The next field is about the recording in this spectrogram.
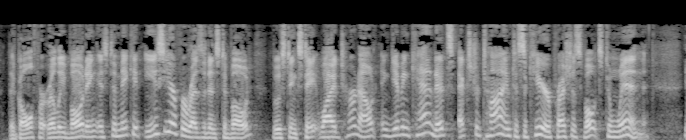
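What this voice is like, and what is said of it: Unmistakable Minnesotan accent, Canadian-sounding. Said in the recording (Dutch): “een televisieverslaggever van Minnesota Public Television met een onmiskenbaar Minnesotaans accent. ... Ze klinken een beetje als Canadezen.”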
